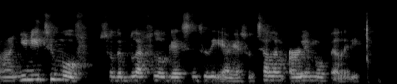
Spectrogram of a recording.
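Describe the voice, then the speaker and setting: A woman talks at a very fast pace with a non-native accent. Her pitch swings very widely. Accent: foreign. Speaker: nurse educator. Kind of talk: lecture.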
